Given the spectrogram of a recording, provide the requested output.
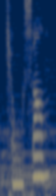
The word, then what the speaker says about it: cheongsam: So if you think about things like qipao, which is also known in the West as cheongsam because of the Cantonese pronunciation, these sorts of clothings are from, I believe, the Manchurian era, where Manchurian clothing got super fashionable.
